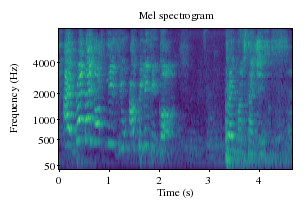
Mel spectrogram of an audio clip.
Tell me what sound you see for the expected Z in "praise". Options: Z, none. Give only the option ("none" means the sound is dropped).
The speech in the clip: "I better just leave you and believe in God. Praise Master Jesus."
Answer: none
